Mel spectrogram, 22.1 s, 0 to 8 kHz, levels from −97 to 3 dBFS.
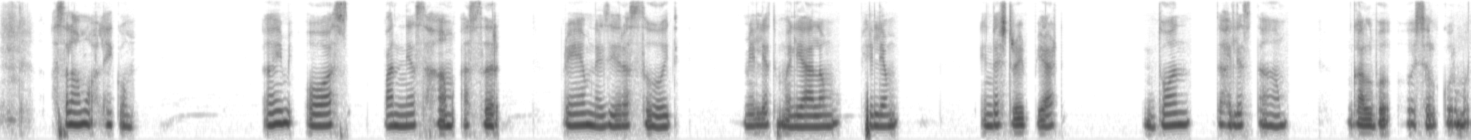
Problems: constant background noise, low volume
